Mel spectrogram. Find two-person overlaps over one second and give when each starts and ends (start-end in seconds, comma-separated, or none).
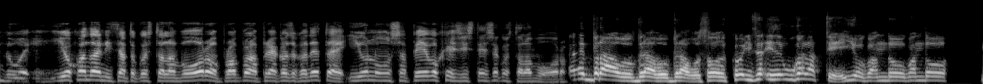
none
